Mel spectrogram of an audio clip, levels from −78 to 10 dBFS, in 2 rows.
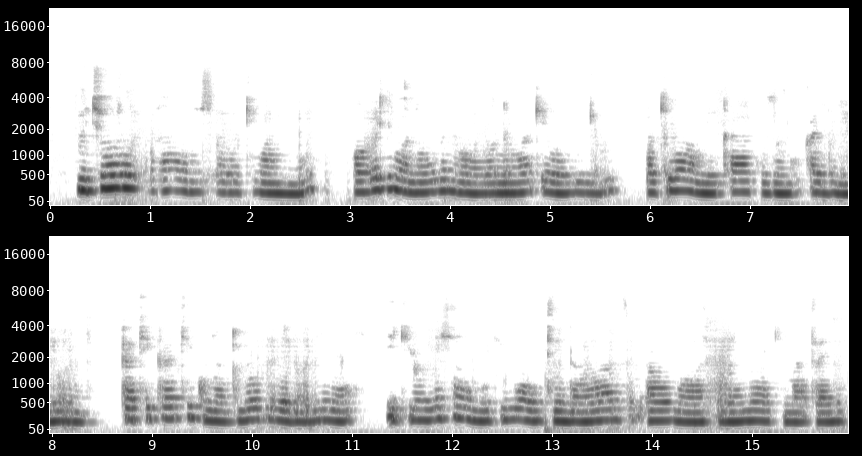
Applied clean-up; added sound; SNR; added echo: neural mask model DeepFilterNet 3.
